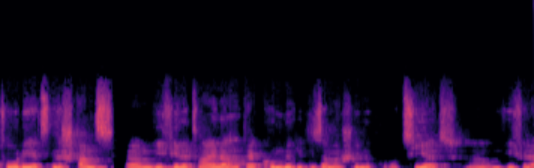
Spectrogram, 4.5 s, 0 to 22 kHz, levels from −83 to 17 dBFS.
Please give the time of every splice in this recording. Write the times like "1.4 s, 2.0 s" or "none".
0.9 s, 2.4 s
